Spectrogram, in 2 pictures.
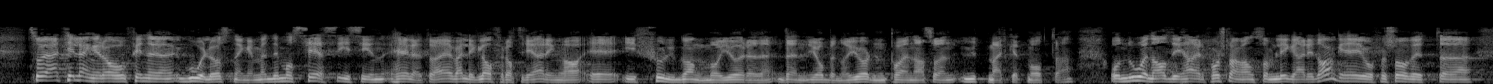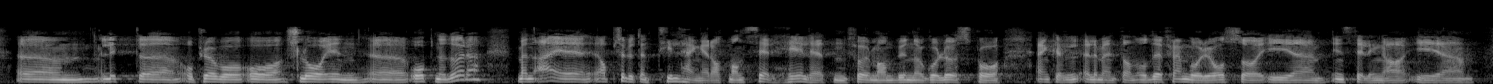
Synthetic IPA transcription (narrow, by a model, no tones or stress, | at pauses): sɔjæɪæʈʰɪlːɛŋːəɾɑʋɔfɪnːəɡuːəløːsnɪŋəɾmɛnd̪ɛmɔseːsɪsɪnheɪlheːt̪ɔjæɪæɾʋɛld̪ɪɡlɑːfɔɾɑt̪ɾɛjæːɾɪŋɑɛɪfʉlːɡɑŋːmɛɔjøːɾəd̪ɛnjɔbːənɔjøːɖɳ̩pʰɔɛnɑlsɔɛnʉːt̪mæɾkət̪moːt̪ʰəɔnuːənɑʋd̪ɪɦæːɾfɔʂɭɑːɡɑnsɔmlɪɡːəɾhæːɾɪd̪ɑːɡɛɾjʊfɔʂoːʋɪt̪ | lɪt̪ːɔpʰɾøːʋəɔʔɔʂɭoːɪnʔoːpnəd̪øːɾəmɛnæ̰ɪɛɾɑbsɔlʉt̪ːɛɪnt̪ʰɪlhɛŋːəɾɑt̪mɑnseːɾheːlheːt̪n̩føːɾmɑnbəjʏnːəɾɔɡoːløːspʰɔʔɛŋkəlɛ̰ləmɛnt̪ɑnɔd̪ɛfɾɛmɡoːɾjʊɔsːɔɪɪnst̪ɪlɪŋɑɪ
